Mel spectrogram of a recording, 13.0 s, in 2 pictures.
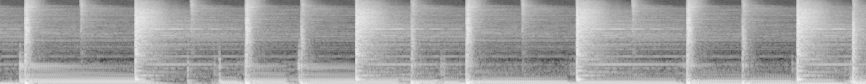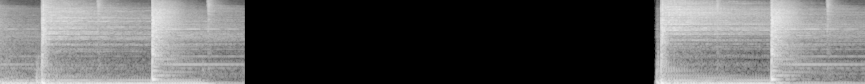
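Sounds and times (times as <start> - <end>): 
drum and bass music before tube booster: 0.0 - 8.3, 11.5 - 12.9.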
